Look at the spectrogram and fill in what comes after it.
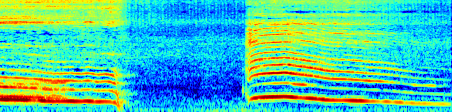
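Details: A rescue pit bull howls along in a sing-along, two long, mournful howls, the first sliding down, the second rising then easing off.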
